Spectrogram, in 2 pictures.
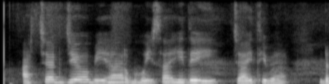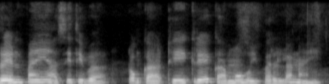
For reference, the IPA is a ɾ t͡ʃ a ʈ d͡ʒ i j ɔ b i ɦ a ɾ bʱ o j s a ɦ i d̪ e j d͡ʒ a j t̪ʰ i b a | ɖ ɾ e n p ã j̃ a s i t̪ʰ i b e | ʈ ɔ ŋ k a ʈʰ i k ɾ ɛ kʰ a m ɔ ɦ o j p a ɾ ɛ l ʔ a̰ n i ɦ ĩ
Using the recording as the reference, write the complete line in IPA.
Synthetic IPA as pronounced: a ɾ t͡ʃ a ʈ d͡ʒ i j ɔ b i ɦ a ɾ bʱ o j s a ɦ i d̪ e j d͡ʒ a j t̪ʰ i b a | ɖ ɾ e n p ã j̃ a s i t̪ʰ i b a | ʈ ɔ ŋ k a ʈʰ i k ɾ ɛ k a m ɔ ɦ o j p a ɾ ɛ l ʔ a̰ n a ɦ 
